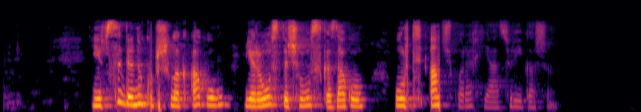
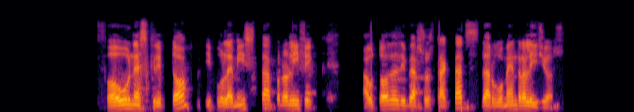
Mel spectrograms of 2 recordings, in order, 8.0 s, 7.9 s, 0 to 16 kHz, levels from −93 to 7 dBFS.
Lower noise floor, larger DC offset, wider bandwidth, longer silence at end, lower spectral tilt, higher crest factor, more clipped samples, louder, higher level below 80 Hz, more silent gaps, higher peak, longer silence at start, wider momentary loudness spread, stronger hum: about the same, under -90 dBFS vs under -90 dBFS; neither; about the same, 8 kHz vs 7.8 kHz; first, 1.55 s vs 1 s; about the same, -4 dB/octave vs -5 dB/octave; about the same, 18 dB vs 18 dB; neither; about the same, -18 LUFS vs -19 LUFS; about the same, -62 dBFS vs -60 dBFS; second, none vs 2.07-2.14 s, 2.41-2.45 s, 2.52-2.56 s, 3.22-3.26 s, 3.97-4.02 s, 4.24-4.53 s; about the same, -2 dBFS vs -2 dBFS; second, 1.15 s vs 1.35 s; about the same, 8 LU vs 9 LU; neither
